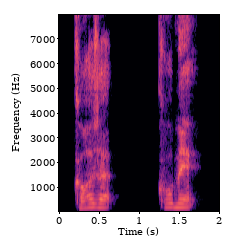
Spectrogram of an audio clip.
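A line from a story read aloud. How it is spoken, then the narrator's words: Stammering. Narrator (Italian): balbettò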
